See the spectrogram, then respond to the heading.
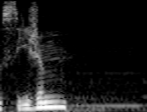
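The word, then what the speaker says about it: caesium: casium what do you how do you pronounce casium what seum cuz it's an A and an e like Eis so seum like excuse me for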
